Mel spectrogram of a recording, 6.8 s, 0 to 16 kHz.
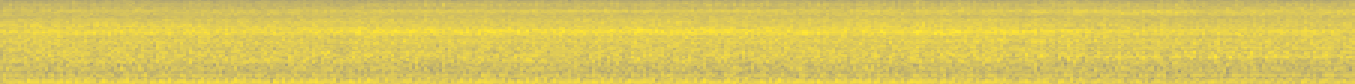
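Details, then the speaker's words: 2001 Kawasaki ZRX1200R with CVK carbs after carb work, warming up during synchronizing: even, steady four-cylinder idle with a smooth low burble, no misses or knocks; all four cylinders firing. "We're definitely popping on all 4."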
